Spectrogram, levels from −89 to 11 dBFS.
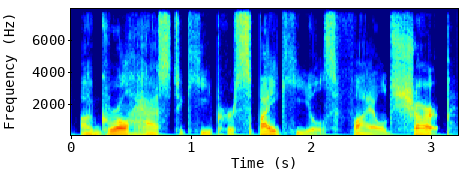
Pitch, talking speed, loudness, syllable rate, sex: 95 Hz, 185 wpm, -20 LUFS, 4.0 syllables/s, male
